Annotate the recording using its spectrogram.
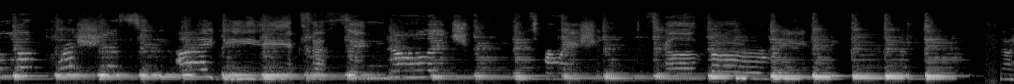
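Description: A woman singing while strumming chords on a ukulele, the chords changing every second or so; the song stops just before the end.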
